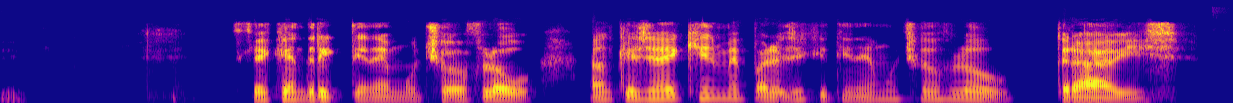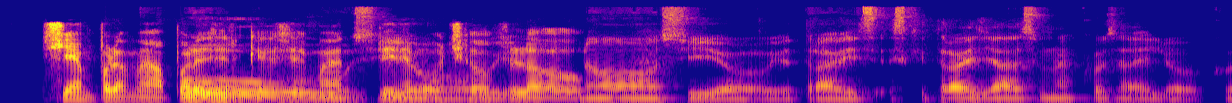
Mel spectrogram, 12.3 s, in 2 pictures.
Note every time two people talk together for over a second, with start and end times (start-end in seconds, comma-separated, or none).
7.0-9.2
